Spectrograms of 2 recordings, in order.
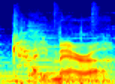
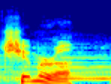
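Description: First: The word begins with a K sound. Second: The word begins with a CH sound. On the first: The speaker calls it right. "why wouldn't you use the K sound for the K?" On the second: The speaker calls it wrong. "I've been pronouncing it wrong for 37 years"

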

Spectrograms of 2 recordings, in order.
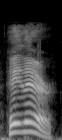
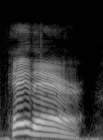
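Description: First: It is said as an urgent, alarmed warning. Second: It is said as a friendly, casual greeting. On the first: The speaker is warning someone of danger. "the "I need your attention to warn you of something kind of dangerous" "hey there."" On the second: The speaker is simply greeting someone. "the cordial greeting type of "hey there" that you throw out to a rando you want to greet"

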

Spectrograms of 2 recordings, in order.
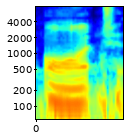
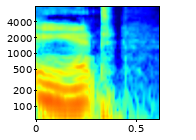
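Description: First: The vowel is broad, as in 'father'. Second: The vowel is short, as in 'cat'. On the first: The speaker calls it right. "I said aunt, ... because I speak the King's English" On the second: The speaker calls it wrong. "not aunt"

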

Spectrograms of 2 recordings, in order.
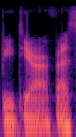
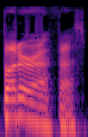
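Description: First: The name is spelled out letter by letter. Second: The name is said as the word butter. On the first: The speaker calls it wrong. "it's not BTRFS" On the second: The speaker calls it right. "It's ButterFS"

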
